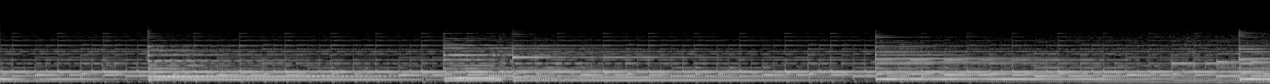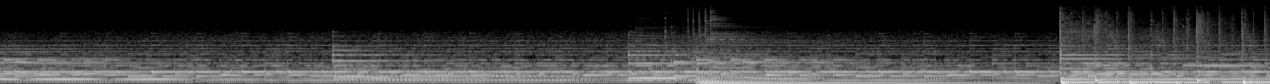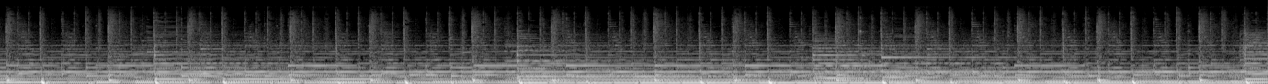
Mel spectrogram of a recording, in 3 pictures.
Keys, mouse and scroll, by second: 2.6 click, 5.9 click, 17.4-18.2 scroll down 9, 18.5 shift+middle click, 19.1-20.2 scroll down 1, 20.2 click, 21.6 shift+middle click, 22.2 scroll up 1, 23.2-23.5 scroll up 9, 23.6 click, 25.6 click, 29.5 click, 29.5 middle click, 31.0 click, 32.1 shift+middle click, 32.7 scroll down 2, 33.4 scroll down 2, 33.5 shift+middle click, 34.6 click, 36.4 shift+d, 37.4 click.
